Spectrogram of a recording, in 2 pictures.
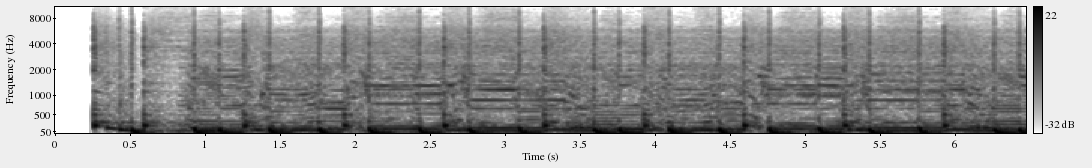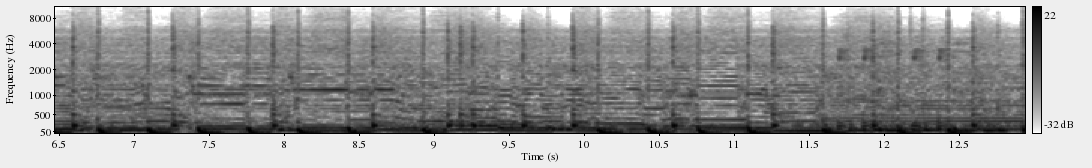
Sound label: Rock 180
